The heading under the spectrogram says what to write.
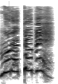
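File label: Voice finish, Japanese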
